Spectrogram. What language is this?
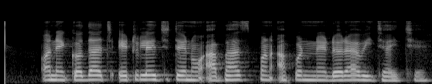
Gujarati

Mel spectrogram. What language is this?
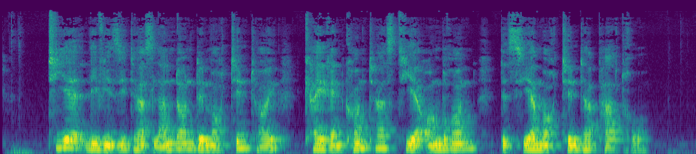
Esperanto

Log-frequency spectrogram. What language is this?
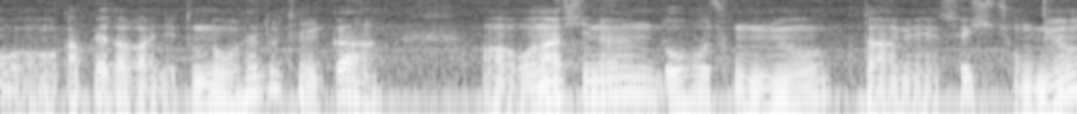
Korean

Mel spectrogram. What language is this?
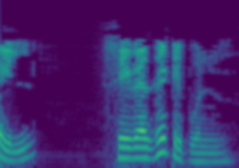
Bangla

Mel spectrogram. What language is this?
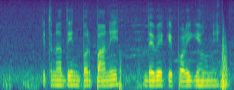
Bhojpuri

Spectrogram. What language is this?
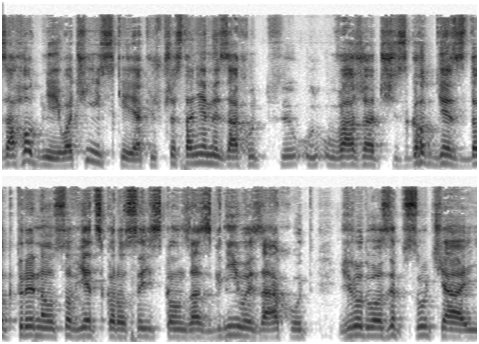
Polish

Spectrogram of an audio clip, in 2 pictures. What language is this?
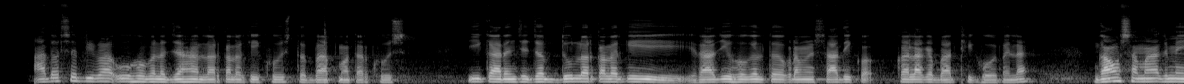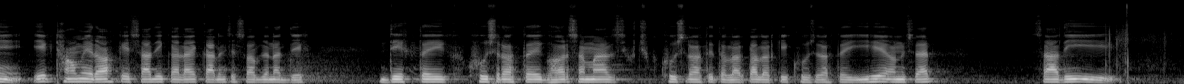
Kochila Tharu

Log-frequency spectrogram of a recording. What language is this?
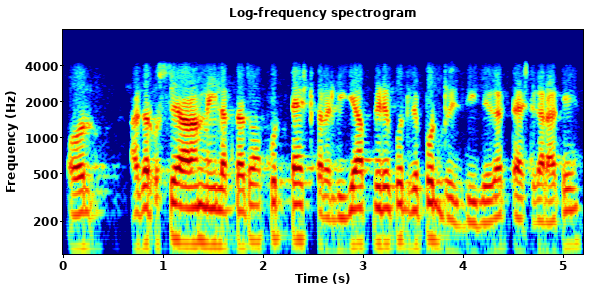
Hindi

